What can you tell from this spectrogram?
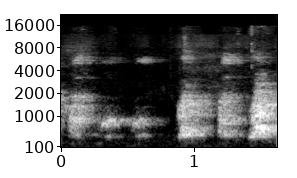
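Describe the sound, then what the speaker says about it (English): Dogs barking indoors, a quick run of several sharp barks in an irregular burst, fairly close and loud, with no talking over them. "there go my dogs."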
